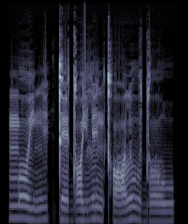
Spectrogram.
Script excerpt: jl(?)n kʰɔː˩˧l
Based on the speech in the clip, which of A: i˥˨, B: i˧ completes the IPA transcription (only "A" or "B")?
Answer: A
